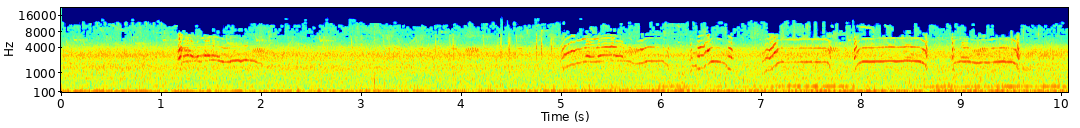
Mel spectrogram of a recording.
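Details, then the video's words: Young peregrine falcon eyas begging while fed at a downtown Arizona nest on a spring morning, 9:28 am, May 24, 2016; series of drawn-out, harmonic squeals with rising starts and flat tops, after a quiet opening, against constant low traffic rumble. "Peregrine Falcons~ Breakfast for Baby Falcon"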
